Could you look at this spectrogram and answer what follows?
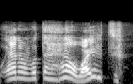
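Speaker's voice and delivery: high-pitched, stammering disbelief; baffled outburst. Real, not acted. Player blurting "what are you talking about" at the game, incredulous. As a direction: cut yourself off, baffled, pitch leaping up.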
